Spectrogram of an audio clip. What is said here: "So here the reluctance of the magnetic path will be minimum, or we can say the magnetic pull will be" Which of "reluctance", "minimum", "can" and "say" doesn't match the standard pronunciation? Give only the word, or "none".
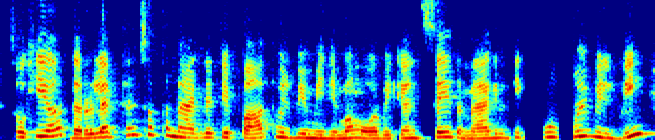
none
